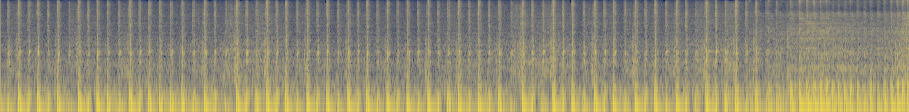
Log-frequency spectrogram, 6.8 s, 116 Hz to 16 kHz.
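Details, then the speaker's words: 2002 Honda TRX250EX quad left outside under a tarp for 10 years, first start after fuse replacement and fuel additive: rapid, uneven knocking about three per second over a low idle; stethoscope places knock near the clutch, owner hopes clutch adjustment fixes it. "it's running pretty good right now but the engine is making a knocking noise and i was concerned i used a stethoscope and i can tell it's coming from up here which is where the clutch is"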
